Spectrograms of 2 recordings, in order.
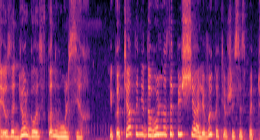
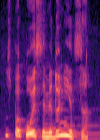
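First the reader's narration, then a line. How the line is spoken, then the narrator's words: Gentle rumbling purr. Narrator (Russian): ласково заурчал Борый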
